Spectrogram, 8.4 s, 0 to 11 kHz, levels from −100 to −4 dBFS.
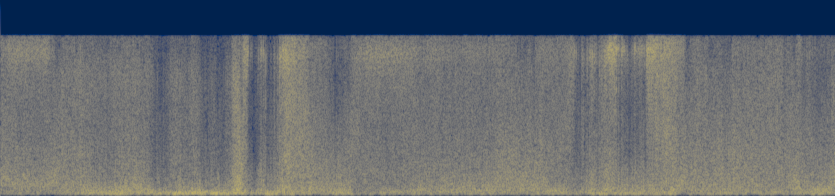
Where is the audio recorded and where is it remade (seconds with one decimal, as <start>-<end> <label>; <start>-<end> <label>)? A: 0.0-8.4 recorded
